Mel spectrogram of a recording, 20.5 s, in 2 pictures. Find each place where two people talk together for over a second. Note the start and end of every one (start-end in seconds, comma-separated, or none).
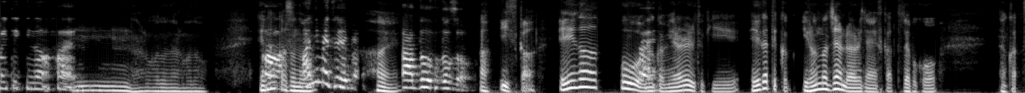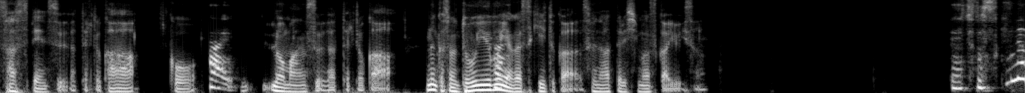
none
